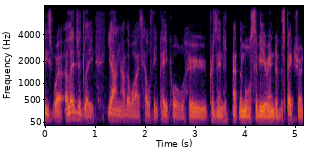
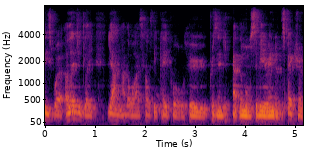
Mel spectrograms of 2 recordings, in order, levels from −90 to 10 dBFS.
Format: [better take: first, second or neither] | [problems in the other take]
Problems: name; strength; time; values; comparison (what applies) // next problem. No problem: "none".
first | noise reduction (neural separator model SepFormer DNS4)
